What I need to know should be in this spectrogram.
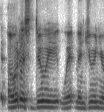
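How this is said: The name is said in an English accent.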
